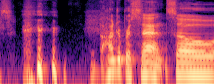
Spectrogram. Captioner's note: chuckles softly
